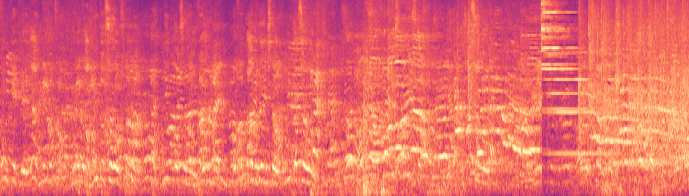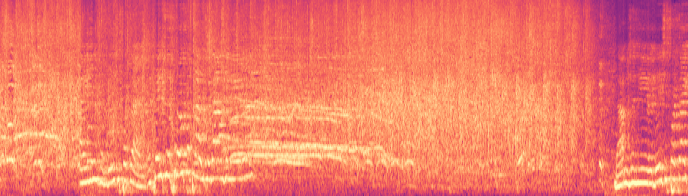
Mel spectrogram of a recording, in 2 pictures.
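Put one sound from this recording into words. A crowd of spectators chatters and cheers loudly in a large echoing hall.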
